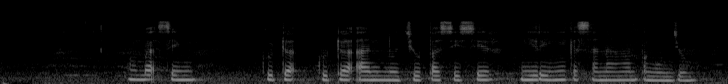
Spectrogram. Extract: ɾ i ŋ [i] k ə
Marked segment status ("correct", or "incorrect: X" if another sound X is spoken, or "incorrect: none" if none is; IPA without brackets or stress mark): correct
